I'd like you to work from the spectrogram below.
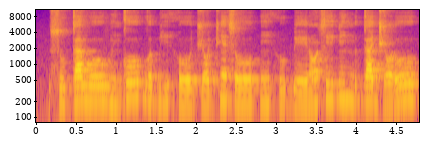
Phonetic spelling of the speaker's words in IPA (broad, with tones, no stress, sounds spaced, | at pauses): s u˨ ɡ a˧ v oː˧ v ĩ˨ ɡ oː˦ ɡʷ ə˧ ɓ i˨˦ h oː˨ t͡ʃ ɔ˨ t͡ʃ ɛ̃˦ s oː˧ | ĩ˨ h u˨ ɓ eː˨ ɾ ɔ̃˧ s i˦ ɗ ĩ˧ ŋ ə˨˦ ɡ a˧ d͡ʒ ɔ˨ ɾ oː˦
